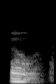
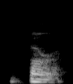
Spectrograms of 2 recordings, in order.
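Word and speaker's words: Burgh: Heck, we even got a place just just called Burough. B U R G H. They didn't give it anything in front of that. They just Burough.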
